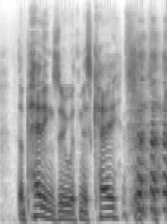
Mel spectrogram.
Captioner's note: laughing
